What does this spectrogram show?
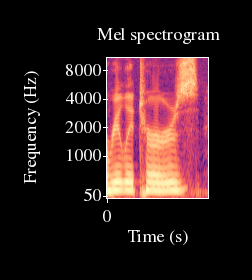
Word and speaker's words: Realtors: Zillow came out after our realtors was established, right? NAR was It's established. a 2-syllable word.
